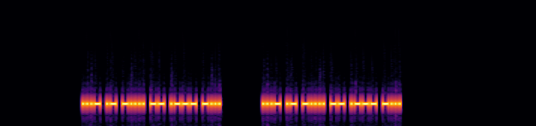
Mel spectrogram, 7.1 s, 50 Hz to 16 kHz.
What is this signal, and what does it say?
Morse code, heard as a keyed tone, about 46 wpm, 700 Hz. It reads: VA6MJB VA6MJB
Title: DXCC-100 Call Signs - 6 Characters - Repeated 2x - 45wpm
